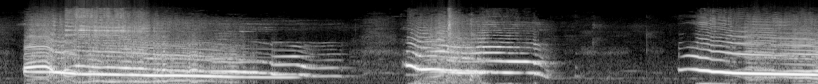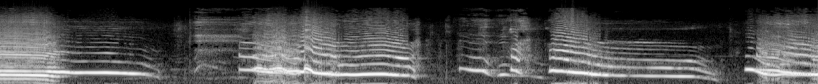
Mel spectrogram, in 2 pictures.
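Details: Alaskan Malamute joining people in a howl; long, sliding, harmonic-rich howls rising and falling, in bursts of one to three seconds separated by short pauses, with human howling voices mixed in.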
